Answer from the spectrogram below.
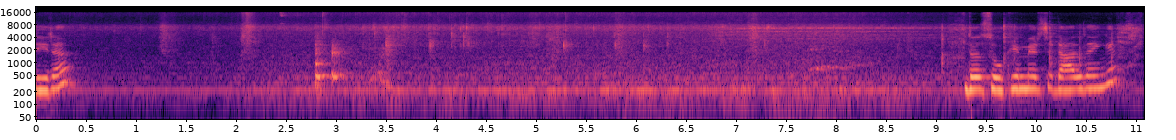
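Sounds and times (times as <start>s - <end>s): spices sizzling in hot oil: 0.0s - 11.0s.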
